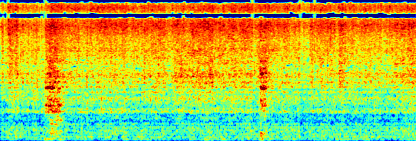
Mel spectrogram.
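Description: Spaghetti sizzling in a skillet with bacon, bacon fat and garlic, a steady sizzle, while it is tossed with tongs, with a couple of faint ticks.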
